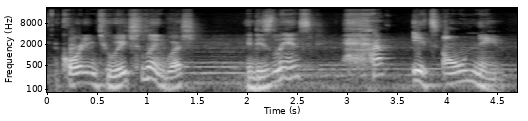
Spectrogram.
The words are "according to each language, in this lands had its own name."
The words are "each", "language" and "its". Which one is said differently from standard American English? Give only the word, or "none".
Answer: language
